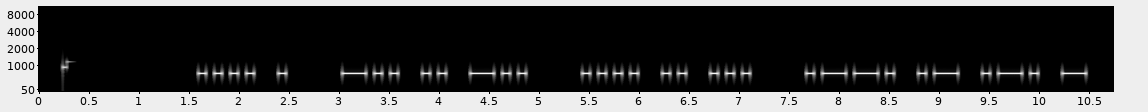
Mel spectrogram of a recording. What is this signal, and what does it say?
Morse code, heard as a keyed tone, about 15 wpm, 700 Hz. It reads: HE DID HIS PART
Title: Sentences from Top 1000 Words - Review Part 1 - 15wpm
